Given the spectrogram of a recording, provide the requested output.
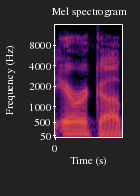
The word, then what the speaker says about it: Airwrecka: And then Erica, pronounced Erica, but spelled A-I-R-W-R-E-C-K-A. Erica.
